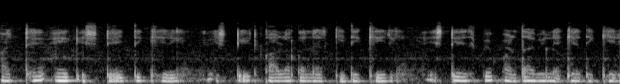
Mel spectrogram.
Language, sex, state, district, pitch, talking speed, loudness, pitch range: Rajasthani, female, Rajasthan, Churu, 165 Hz, 195 wpm, -18 LUFS, 155-180 Hz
